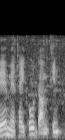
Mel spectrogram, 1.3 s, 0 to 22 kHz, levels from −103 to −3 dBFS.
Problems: constant background noise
